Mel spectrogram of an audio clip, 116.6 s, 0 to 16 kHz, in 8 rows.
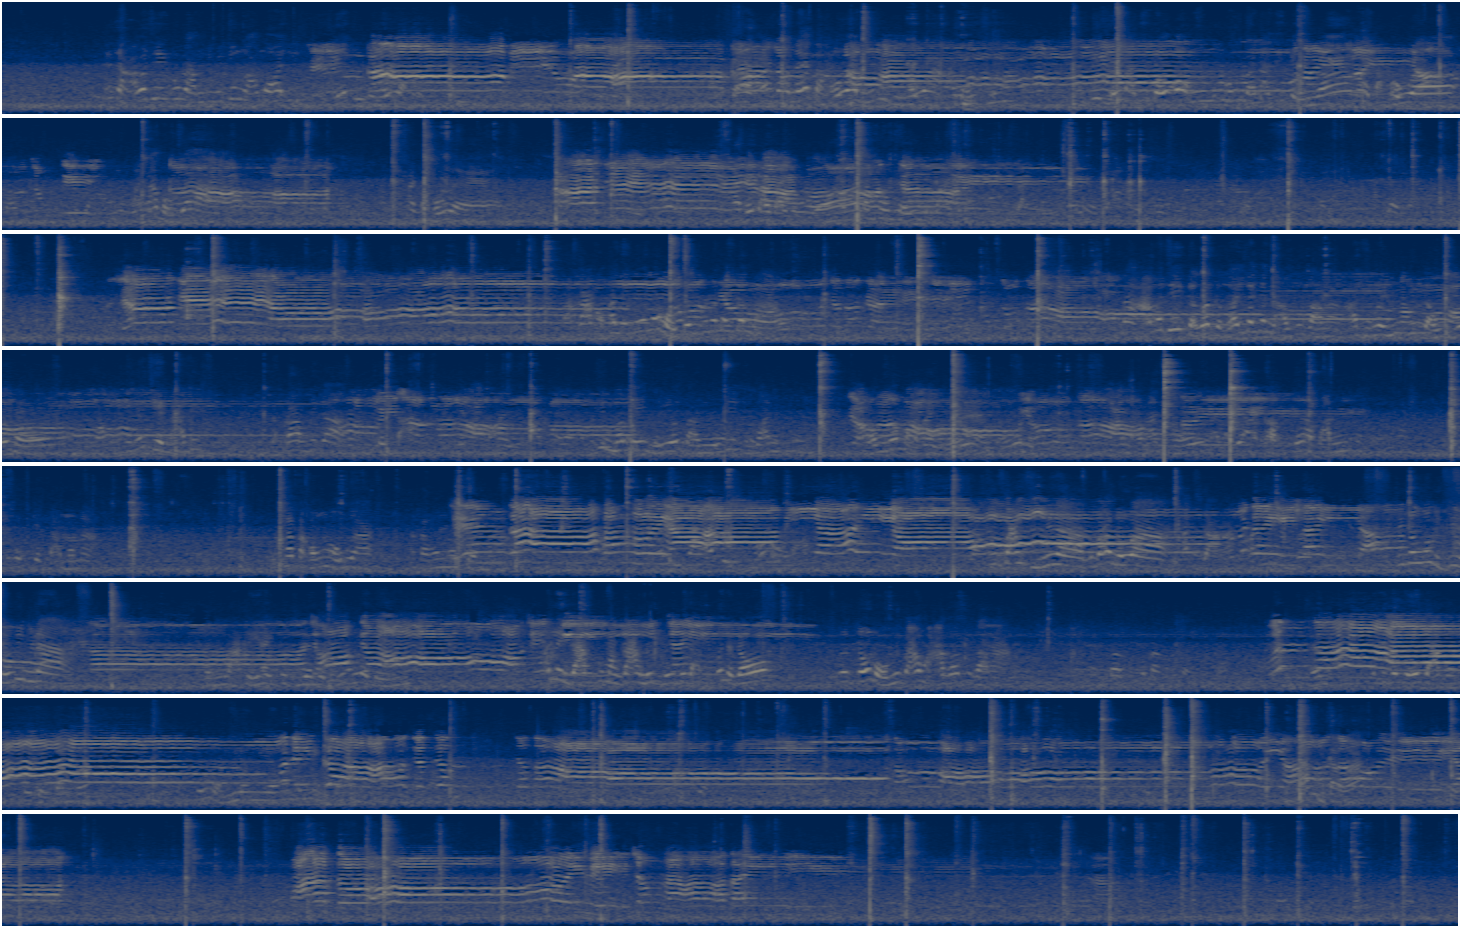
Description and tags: Garden Workers With Radio - Nanning China 01
A recording of a group of female garden workers early one morning in Nanning China. One of the ladies had a small, portable radio playing while they dug away at the earth with their gardening tools. Recorded on my iPhone4.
